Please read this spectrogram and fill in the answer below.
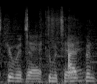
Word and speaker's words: Kumite: No, it's Kumite. Kumite? I've been pronouncing it wrong for like at least a year.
